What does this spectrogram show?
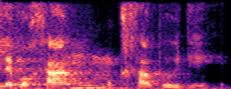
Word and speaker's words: Lebogang Mokgabudi: My name is Lebogang Mokgabudi. That's how you pronounce it.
